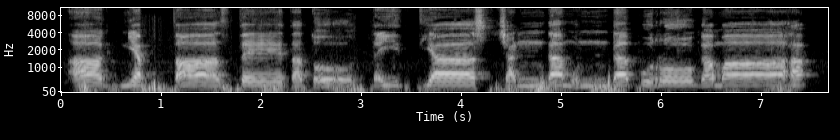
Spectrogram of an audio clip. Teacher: Daityaha and Chanda will combine to form that ish sound, like Shiva, like Shakara sound.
